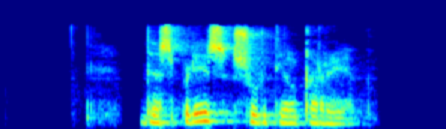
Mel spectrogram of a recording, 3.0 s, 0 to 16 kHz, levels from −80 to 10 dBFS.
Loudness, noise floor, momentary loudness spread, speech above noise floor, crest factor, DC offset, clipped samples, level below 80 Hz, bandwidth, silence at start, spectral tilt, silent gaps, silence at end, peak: -18 LUFS; -47 dBFS; 15 LU; 28 dB; 20 dB; under 0.1%; under 0.1%; -64 dBFS; 8 kHz; 0.95 s; -2.5 dB/octave; none; 0.6 s; -2 dBFS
